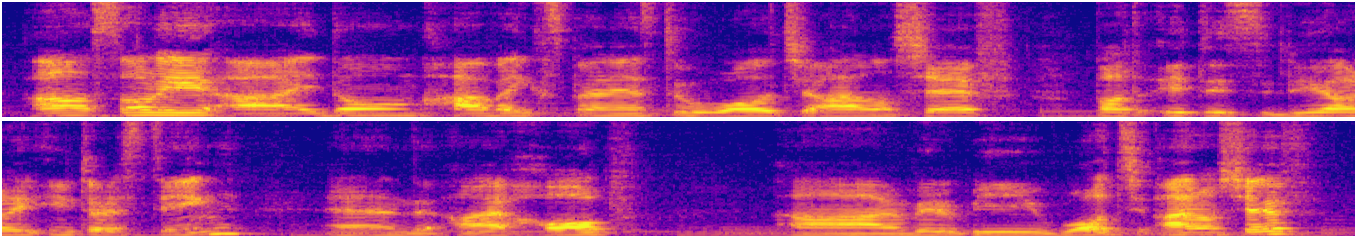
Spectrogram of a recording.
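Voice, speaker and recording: Over music in the background, a man with a Japanese accent talks at a fairly slow pace, his medium pitch showing ordinary variation. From Japan, Hokkaido. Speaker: cooking channel host. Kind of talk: casual Q&A monologue. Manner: halting, with frequent fillers.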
